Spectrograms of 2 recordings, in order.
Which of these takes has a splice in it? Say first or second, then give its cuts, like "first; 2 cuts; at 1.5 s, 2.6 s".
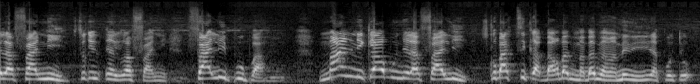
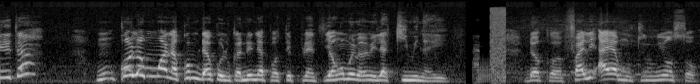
second; 1 cut; at 5.0 s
